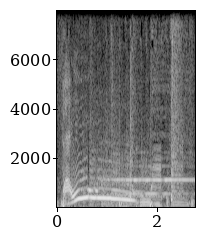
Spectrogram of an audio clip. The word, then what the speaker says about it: FAW: FAU se escribe FAW y se escucha FAU.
